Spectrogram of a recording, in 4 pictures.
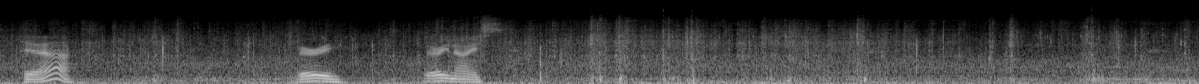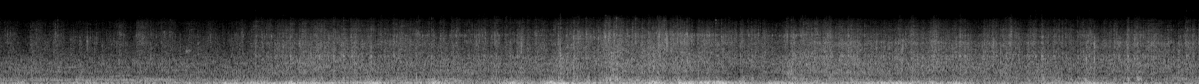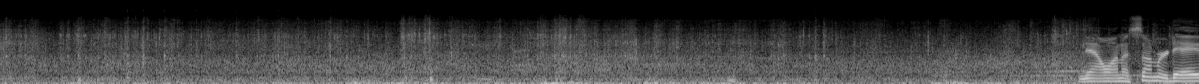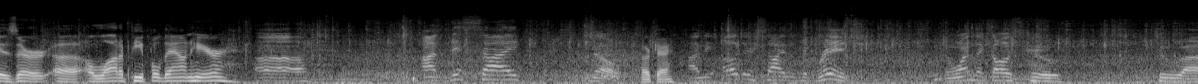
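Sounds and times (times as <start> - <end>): bicycle tyres rolling on gravel: 0.0 - 47.9
wind buffeting microphone: 0.0 - 47.9.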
